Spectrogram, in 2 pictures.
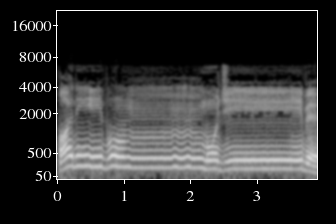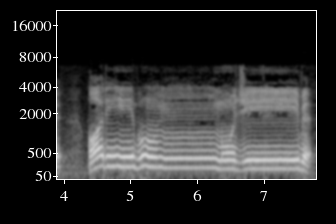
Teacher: We drop the end sound and we merge the tanween immediately onto the meme with a ghunna. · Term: idgham with ghunna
